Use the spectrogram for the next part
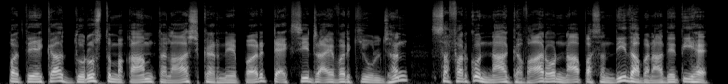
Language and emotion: Urdu, disgusted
